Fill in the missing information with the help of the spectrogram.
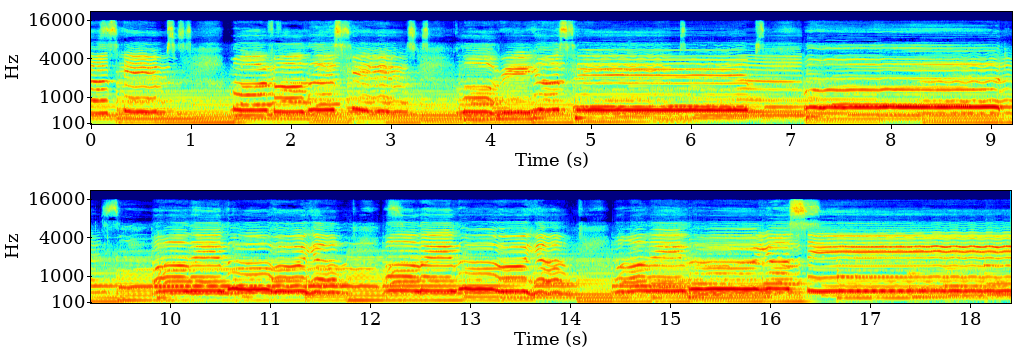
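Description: Voices singing an Easter hymn with vibrato over keyboard accompaniment, closing on a long held chord near the end.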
